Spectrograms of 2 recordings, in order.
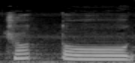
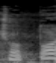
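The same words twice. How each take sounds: First: The word is drawn out long. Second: The word is said short and quick. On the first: It signals refusal or a negative answer. "coto ketika nadanya panjang" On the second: It carries a positive meaning. "penyebutannya itu tidak panjang"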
